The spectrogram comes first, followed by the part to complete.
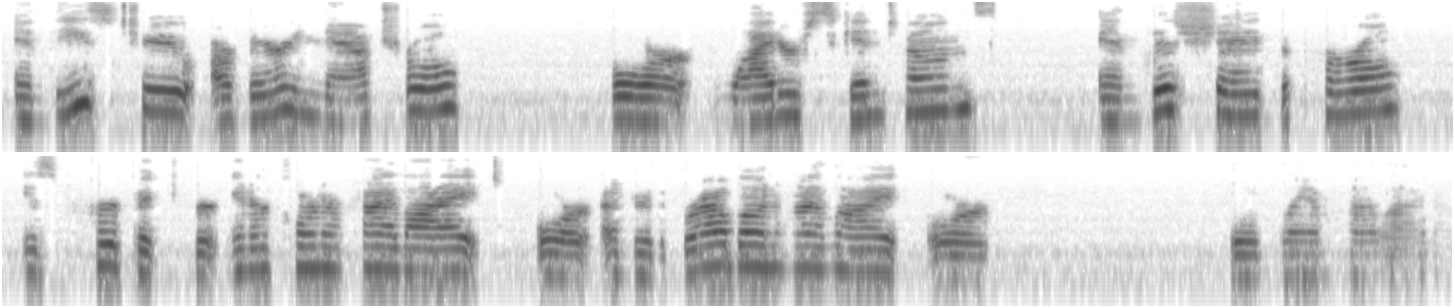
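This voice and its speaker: A woman, slightly hoarse from allergies, chatting casually through a makeup product review and correcting herself as she goes. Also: mid-range voice, dry recording, muffled recording. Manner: chatty, self-correcting, slow and deliberate. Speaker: beauty vlogger.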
